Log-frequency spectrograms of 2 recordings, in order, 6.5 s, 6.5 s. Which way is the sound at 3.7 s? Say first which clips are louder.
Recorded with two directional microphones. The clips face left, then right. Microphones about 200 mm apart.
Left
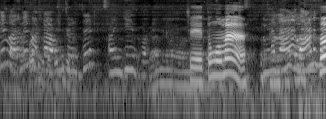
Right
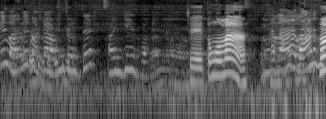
Left 2 dB; 15° left (ahead or behind).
